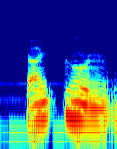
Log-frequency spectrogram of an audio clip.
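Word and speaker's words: شيءٌ: Alright, it's a glottal stop, so it's Shayun, right?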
